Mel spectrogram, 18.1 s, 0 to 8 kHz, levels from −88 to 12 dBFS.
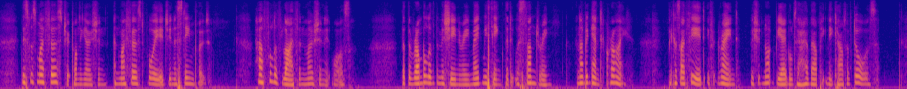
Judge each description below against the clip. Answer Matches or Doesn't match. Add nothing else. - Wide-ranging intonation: Doesn't match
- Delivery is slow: Doesn't match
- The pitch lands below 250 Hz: Matches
